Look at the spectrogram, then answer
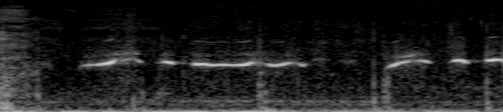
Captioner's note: unsuspicious whistling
